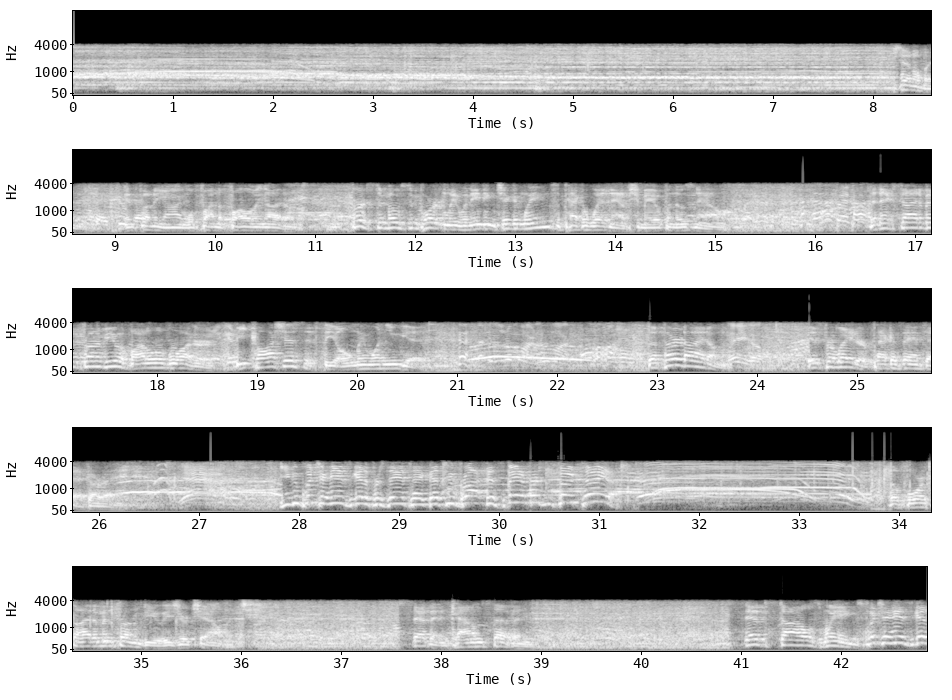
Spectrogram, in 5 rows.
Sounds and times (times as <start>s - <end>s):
Speech: 8.2s - 15.2s, 16.5s - 26.2s, 27.8s - 31.2s, 33.9s - 36.3s, 37.6s - 39.0s, 40.9s - 42.8s.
